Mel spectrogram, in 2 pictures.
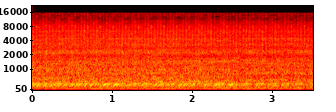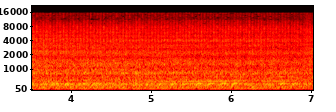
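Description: An old Farmall A tractor engine chugs at low speed with a steady, rapid knocking putter. It is close and continuous throughout, with no speech over it.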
